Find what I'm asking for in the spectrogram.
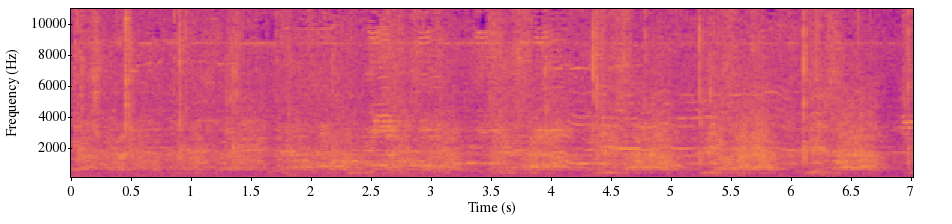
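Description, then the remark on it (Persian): A large crowd of protesters in the Saadat Abad neighbourhood of Tehran chants slogans on a Wednesday evening in loud, rhythmic bursts of shouting, with car horns honking, over a dense, continuous roar of voices that stays at a steady level for the whole seven seconds. “در تهران در محله سعادت آباد معترضان گرد هم آمده و اعتراض خود را با سر دادن شعار و به صدا درآوردن بوق خودروها نشان می‌دهند.”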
